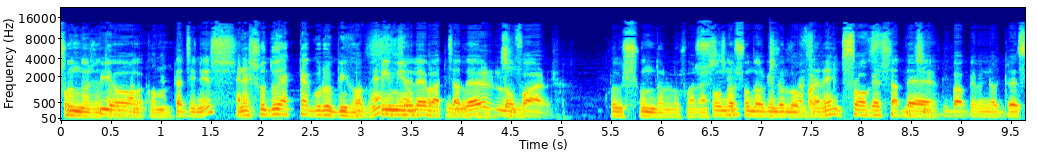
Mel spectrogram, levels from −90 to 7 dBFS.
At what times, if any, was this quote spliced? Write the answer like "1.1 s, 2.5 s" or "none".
3.1 s, 7.3 s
